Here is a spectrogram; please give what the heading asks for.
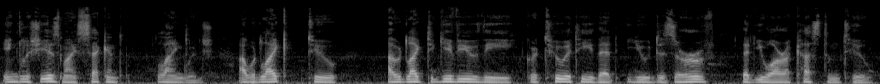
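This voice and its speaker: A man improvising a comedy role as a flustered foreign restaurant customer, halting, formal, apologetic and deferential. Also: fairly low pitch, steady tone, a little mellow, a little hiss or hum, close to an everyday voice.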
